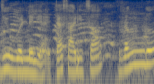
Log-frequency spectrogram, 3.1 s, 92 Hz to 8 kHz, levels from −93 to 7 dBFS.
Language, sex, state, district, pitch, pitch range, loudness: Marathi, female, Maharashtra, Solapur, 185 Hz, 175-260 Hz, -16 LUFS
